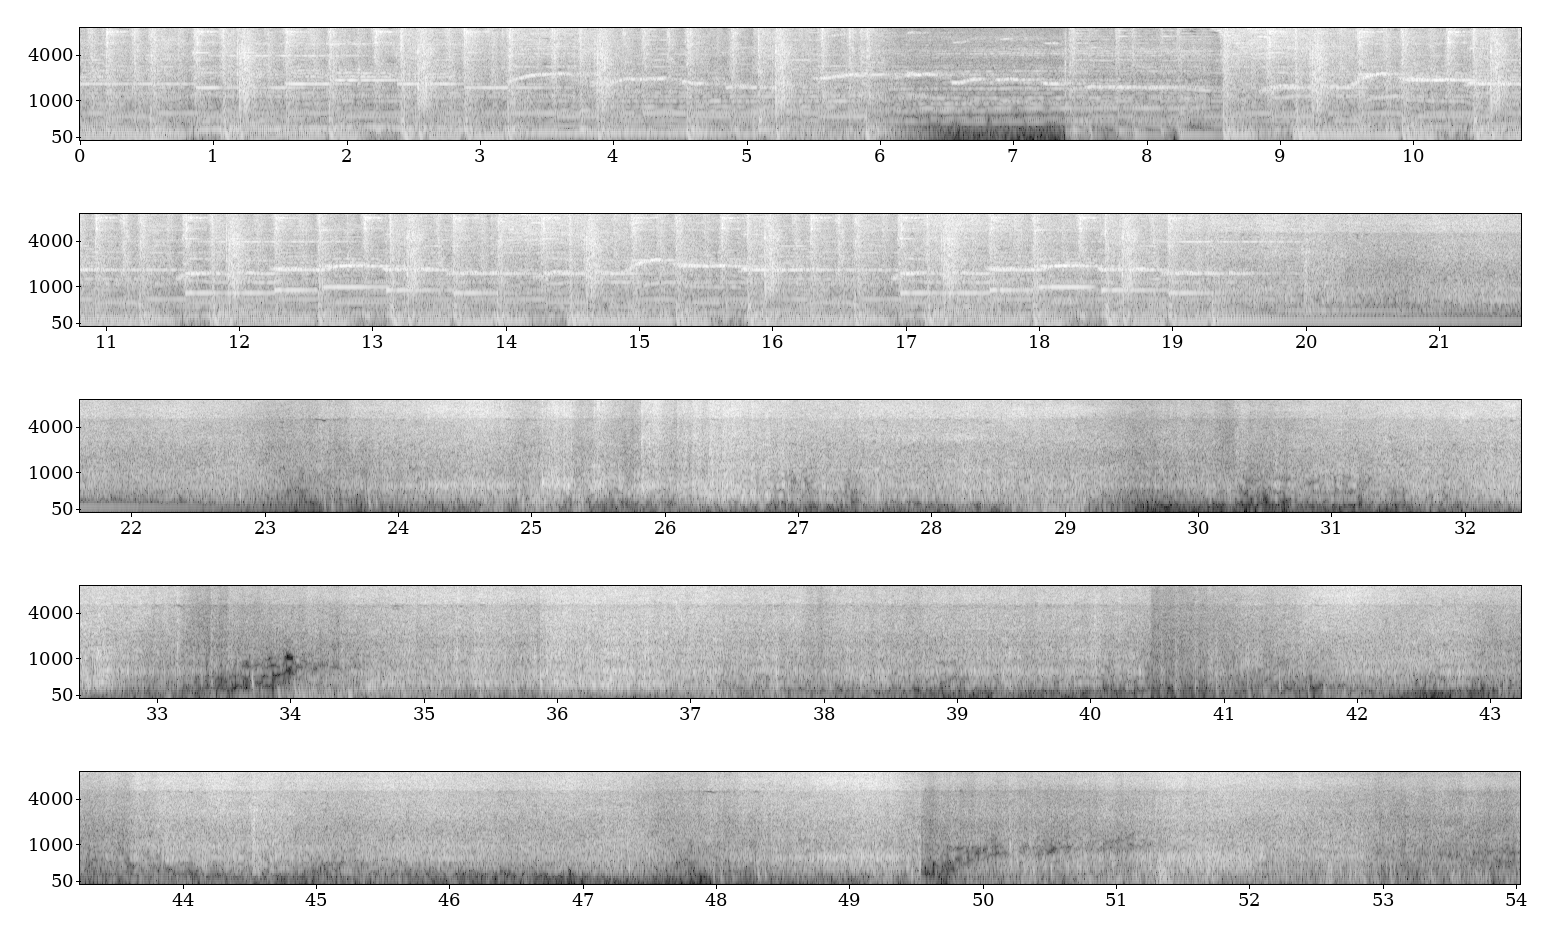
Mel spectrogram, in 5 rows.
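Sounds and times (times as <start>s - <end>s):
music: 0.0s - 22.6s
wind rushing over microphone: 8.6s - 29.5s, 31.6s - 38.8s, 48.0s - 54.0s
ski edges scraping over snow: 23.4s - 54.0s.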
